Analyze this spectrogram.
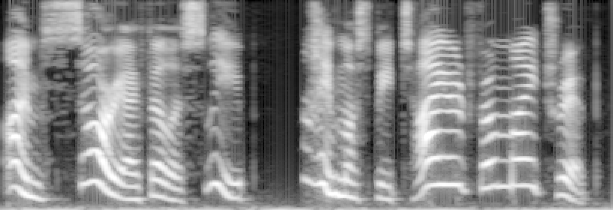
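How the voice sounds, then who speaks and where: A woman voicing a sleepy, cheerful, music-loving uncle in a children's storybook, with a warm, enthusiastic delivery. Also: high-pitched, very animated, a little slow, no echo, exaggerated voice. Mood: sleepy, friendly.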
